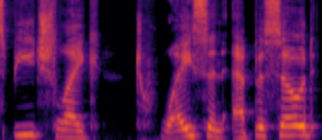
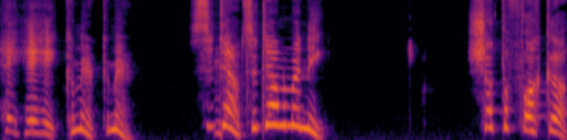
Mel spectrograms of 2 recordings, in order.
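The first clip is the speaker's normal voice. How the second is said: raised-pitch preachy delivery; 8 semitones higher than usual. Retelling how Andy lectures his kids this season: Andy impression. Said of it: "most of his lessons are like".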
